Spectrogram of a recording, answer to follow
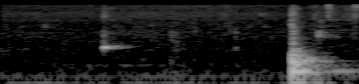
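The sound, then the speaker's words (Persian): A glass of drinking water being handled as someone takes a small drink: a faint small tap, then a louder, dull clunk with a brief wet, liquid edge. No one speaks. “یه ذره آب بخورم.”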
